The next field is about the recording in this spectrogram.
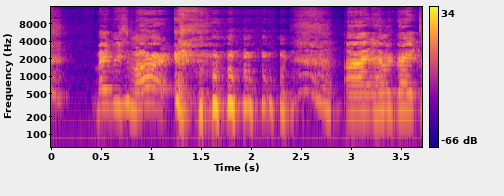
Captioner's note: laughs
